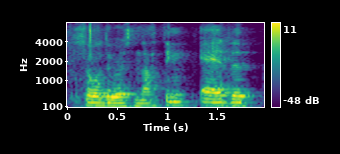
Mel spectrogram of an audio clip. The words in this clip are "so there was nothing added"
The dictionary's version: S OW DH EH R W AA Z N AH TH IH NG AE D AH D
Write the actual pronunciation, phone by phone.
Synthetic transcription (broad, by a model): S OW DH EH W AA Z N AH TH IH NG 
